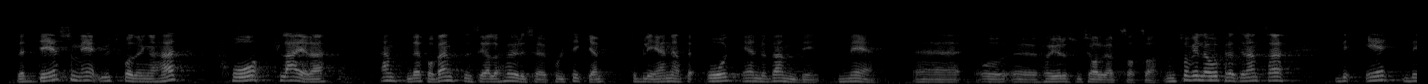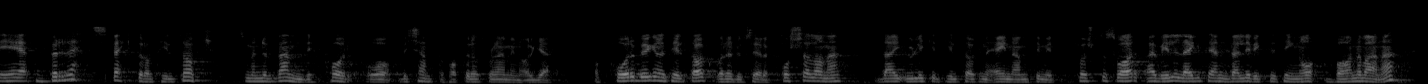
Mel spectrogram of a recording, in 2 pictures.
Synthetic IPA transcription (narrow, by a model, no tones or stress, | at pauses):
d̪̥ɛæɖɛsɔmæʔʉːt̪fɔɾd̪ɾɪŋɑɦæːɾ | foːflæɪɾə | ɛnt̪n̩d̪ɛpʰɔʋɛnt̪əsɪɛlːəɾɦœʏɾəsɪœʏpʰʊlɪt̪ʰɪkːənt̪ʰɪlbliːeːnɪɑt̪̚d̪ɛoːɡæɳœd̪ʋɛnd̪ɪmɛ | ɔɦœʏɾəsʊsɪɑːlɛpsɑt̪sə̰ɾmɛnsɔʋɪld̪ɛoːpʰɾɛsɪd̪ɛnt̪sæɪɑt̪ | d̪ɛæd̪ɛæɾɛɪt̪bɾɛt̪ːspɛkt̪əɾɑʋt̪ʰɪlt̪ʰɑːk | sɔmæɳœd̪ʋɛnd̪ɪfɔɾɔbəçɛmpəfɑt̪ːɪd̪ɑːspɾʊbleːməɪnɔɾɡə | ʔɔfoːɾəbʏɡənət̪ʰɪlt̪ʰɑːkɔɾɛd̪ʉseːɾəfɔʂɛlənə | d̪æɪʔʉːliːkət̪ʰɪlt̪ʰɑːkənə̰ʔɛɡnɛʋnt̪əɪmɪt̪fœʂʈəsʋɑːɾɔɛʋɪlːəlɛɡːət̪ʰɪlɛnʋɛld̪ɪʋɪkt̪ɪt̪ʰɪŋːnoːbɑːɳəʋæːnə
